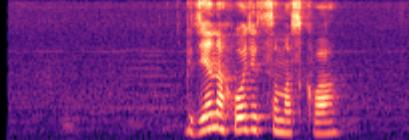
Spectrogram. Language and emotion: Russian, neutral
